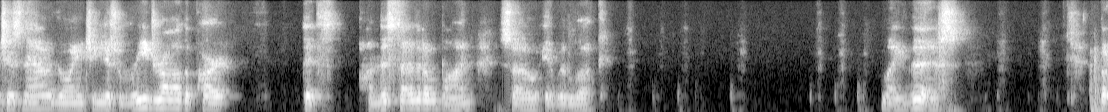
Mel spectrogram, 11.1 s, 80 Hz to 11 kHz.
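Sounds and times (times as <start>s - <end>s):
pen scratching on paper: 8.1s - 8.8s.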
